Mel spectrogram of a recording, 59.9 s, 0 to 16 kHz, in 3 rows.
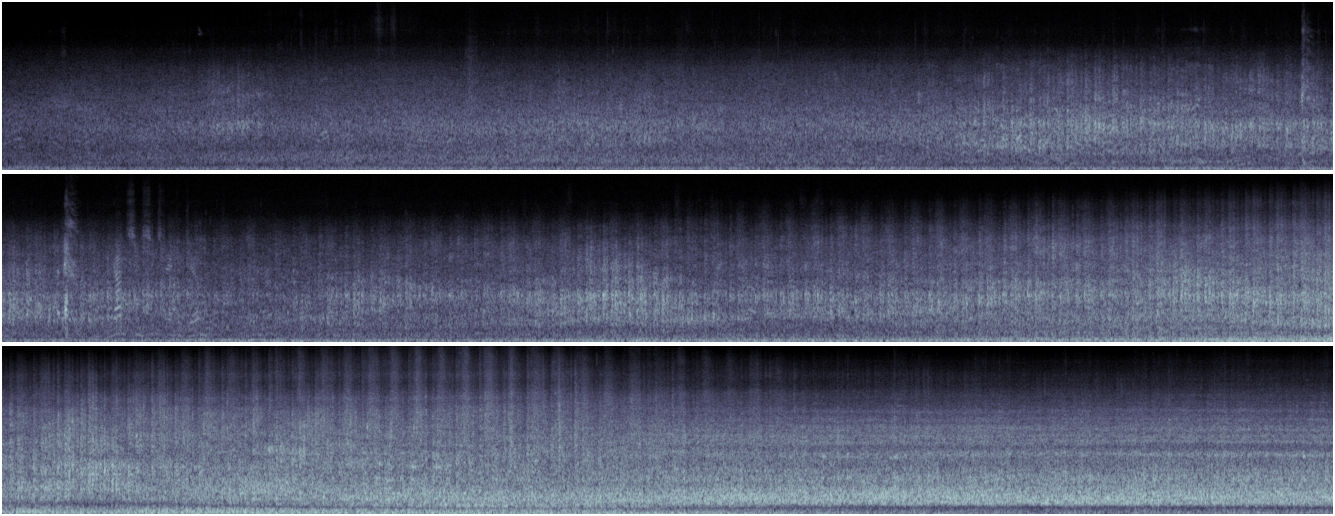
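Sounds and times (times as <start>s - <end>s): steam exhaust beats: 0.0s - 59.9s
steam train passing: 0.0s - 59.9s.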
